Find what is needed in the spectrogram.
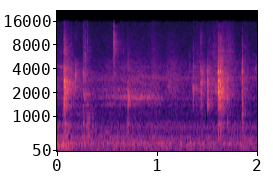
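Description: A few light clicks and small knocks as a plastic model railway track-cleaning wagon is handled and picked up off a wooden baseboard, the sharpest knock near the end.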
